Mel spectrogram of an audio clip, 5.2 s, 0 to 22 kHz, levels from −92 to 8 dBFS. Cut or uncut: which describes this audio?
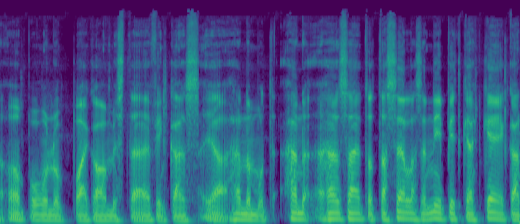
cut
